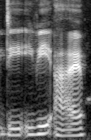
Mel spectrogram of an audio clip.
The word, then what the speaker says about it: Devi: My name is Devi, Devi.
